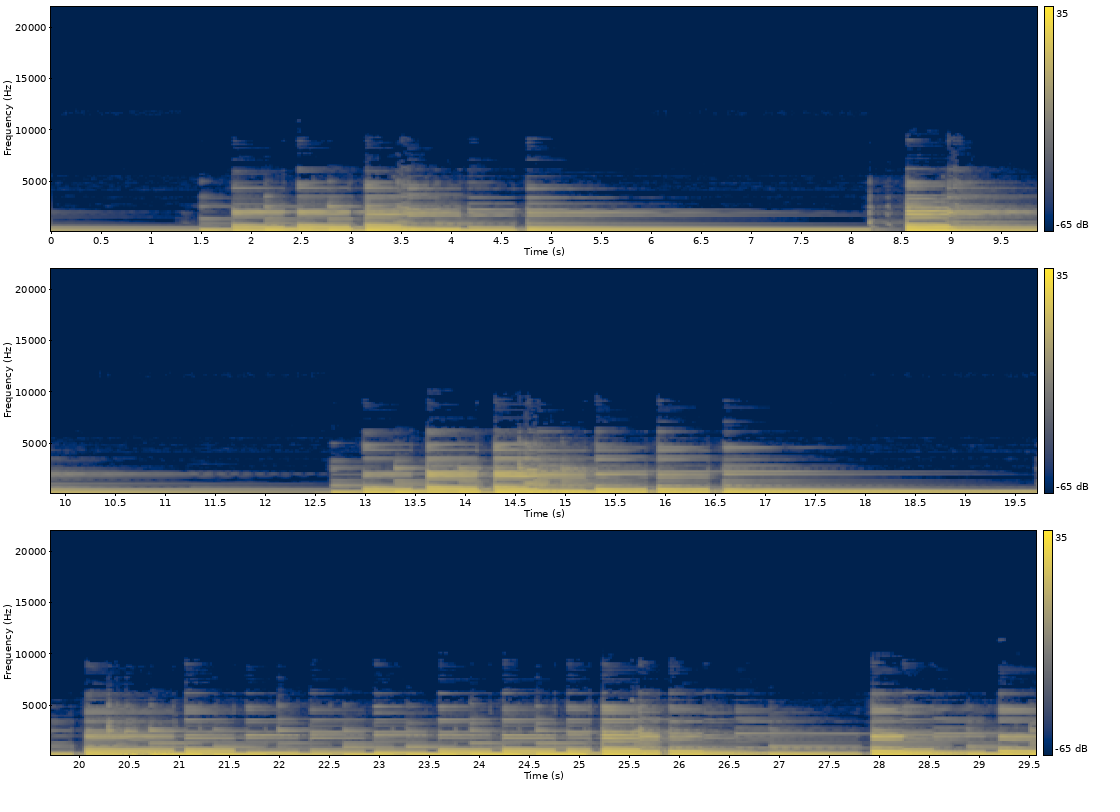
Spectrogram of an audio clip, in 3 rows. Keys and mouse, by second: 0.1 middle click, 3.3-4.4 typing, 6.5 e, 8.4 ctrl+z, 10.9 w, 13.5 e, 14.9 w, 20.0 middle click, 26.8 middle click, 29.1 middle click.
